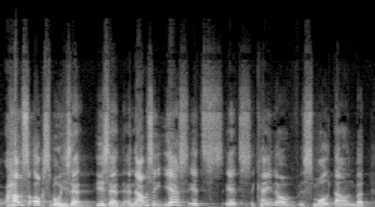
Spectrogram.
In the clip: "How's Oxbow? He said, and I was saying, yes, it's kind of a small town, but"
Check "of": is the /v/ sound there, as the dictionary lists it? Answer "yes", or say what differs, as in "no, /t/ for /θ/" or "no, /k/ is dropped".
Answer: yes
